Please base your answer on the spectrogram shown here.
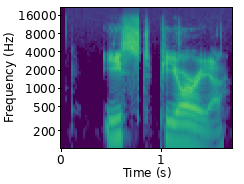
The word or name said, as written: East Peoria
